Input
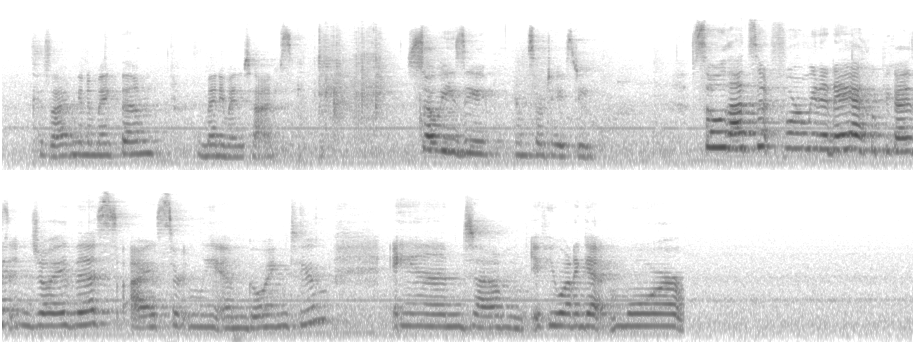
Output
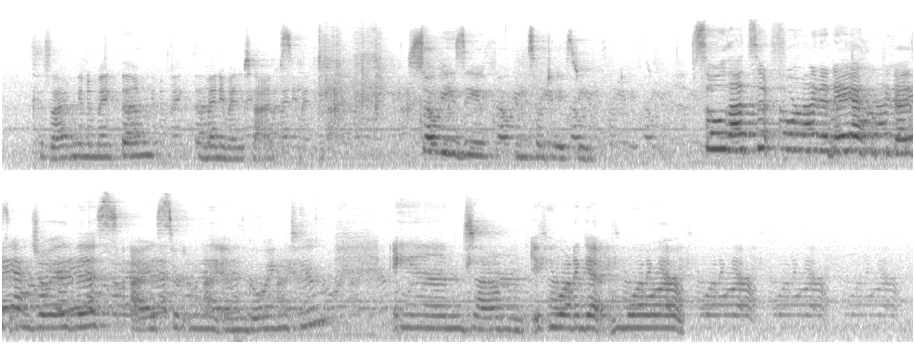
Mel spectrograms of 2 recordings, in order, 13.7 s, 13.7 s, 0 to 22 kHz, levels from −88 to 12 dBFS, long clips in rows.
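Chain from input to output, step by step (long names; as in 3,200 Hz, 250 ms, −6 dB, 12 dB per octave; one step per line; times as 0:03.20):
frequency shifter −36 Hz
delay with a band-pass on its return 546 ms, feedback 52%, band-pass 1,400 Hz, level −5.5 dB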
